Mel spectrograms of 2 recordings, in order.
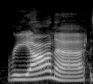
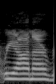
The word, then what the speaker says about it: Rihanna: This morning, Rihanna. Is that how you say it? Rihanna. – Rihanna. – I think actually is Rihanna. – Oh. Rihanna. – I've always thought it was Rihanna. – I think everybody says it that way, but she pronounces it Rihanna. – When she's in interviews and she is asked, she says Rihanna.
